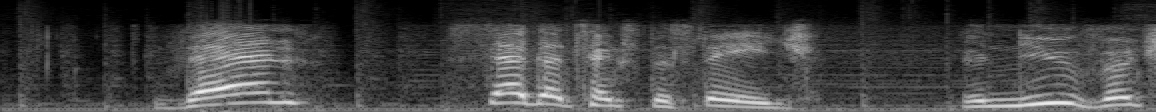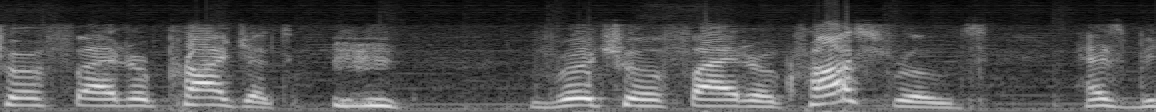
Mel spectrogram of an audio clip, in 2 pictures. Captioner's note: ahem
